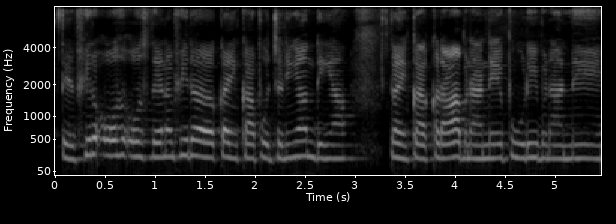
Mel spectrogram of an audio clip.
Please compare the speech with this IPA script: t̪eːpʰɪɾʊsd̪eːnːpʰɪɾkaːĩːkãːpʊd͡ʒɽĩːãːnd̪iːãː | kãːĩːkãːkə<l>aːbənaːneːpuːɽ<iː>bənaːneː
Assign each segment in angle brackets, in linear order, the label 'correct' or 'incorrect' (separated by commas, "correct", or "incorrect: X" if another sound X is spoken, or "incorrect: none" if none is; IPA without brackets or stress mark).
incorrect: ɽ, correct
